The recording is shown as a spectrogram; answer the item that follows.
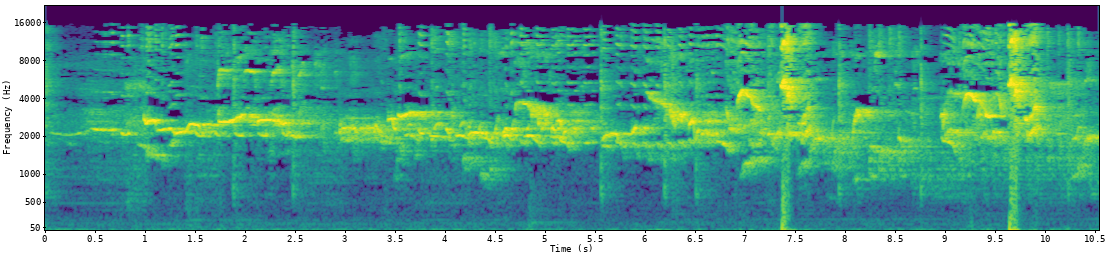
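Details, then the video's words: White-rumped shama, murai batu from Medan, Bahorok, Bukit Lawang, with its characteristic song style: a continuous rich warbled stream of whistled, slurred phrases with sharp high accents, loud and unbroken. "gaya dan ciri khas suwara murai batu Medan Bahorok bukit Lawang asli"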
